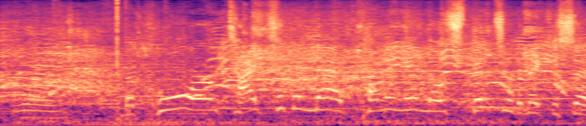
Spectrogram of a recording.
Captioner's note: voiceover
